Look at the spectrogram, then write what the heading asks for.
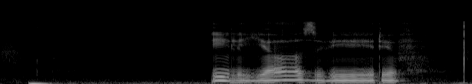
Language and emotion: Russian, sad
